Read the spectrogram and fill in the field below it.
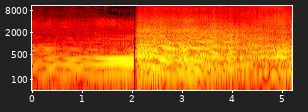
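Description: A car drives past with its engine humming.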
